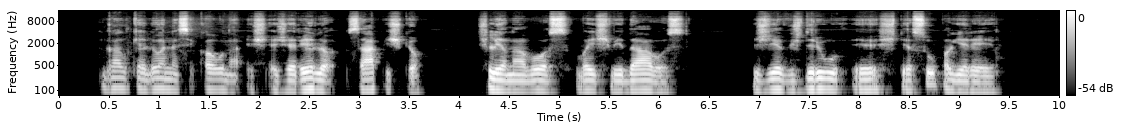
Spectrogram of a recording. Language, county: Lithuanian, Telšiai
